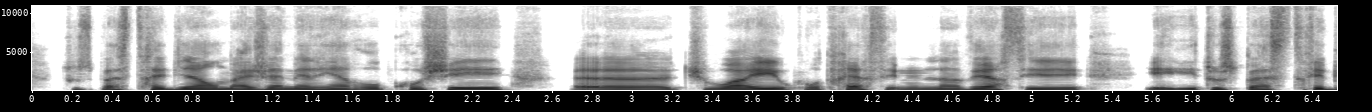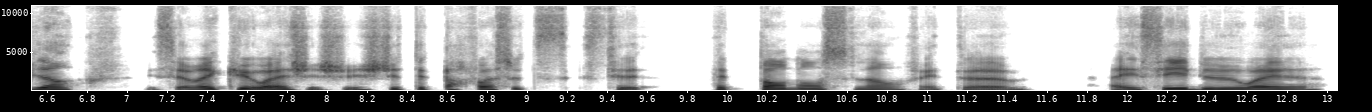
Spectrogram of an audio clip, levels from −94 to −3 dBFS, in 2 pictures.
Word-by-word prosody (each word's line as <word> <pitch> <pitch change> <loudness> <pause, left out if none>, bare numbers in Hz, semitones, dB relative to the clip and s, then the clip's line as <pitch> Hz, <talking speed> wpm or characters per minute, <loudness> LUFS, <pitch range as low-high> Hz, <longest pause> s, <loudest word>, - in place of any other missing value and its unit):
tout 175 - -10
se 145 - -13
passe 145 -4 -2
très 165 -3 +1
bien. 180 +2 +3
On 175 - +1
m'a 145 -2 +1
jamais 160 +1 +1
rien 160 +1 +1
reproché, 170 +4 +1 0.3
heu, 150 -1 0
tu 160 - -7
vois? 175 +2 +4
Et 155 -2 +7
au 150 - -8
contraire, 185 +3 -2
c'est - - -7
même 155 0 -5
l'inverse 160 +2 +1
et 140 0 +1 0.3
et 155 -3 0
tout 180 - +1
se 145 - -3
passe 150 -4 -1
très 170 - +1
bien 210 +2 +4 0.4
et - - -18
c'est - - -5
vrai 185 +3 +4
que 175 - 0
ouais 180 - +5
j'ai - - -3
j'ai - - -4
j'ai 155 +1 -1
peut-être 190 +3 -6
parfois 170 +3 0
ce 165 -1 -5
tss 420 - -14 0.2
tss - - -14
ce - - -2 0.4
cette 155 -1 -2
tendance-là 165 -2 +1
en 145 - -9
fait, 75 - -11
hem, 75 +2 -3 0.4
à - - -1
essayer 165 +4 +3
de 145 -3 +1
ouais, 140 0 +2
heu - - -9
160 Hz, 230 wpm, -24 LUFS, 150-175 Hz, 0.4 s, Et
